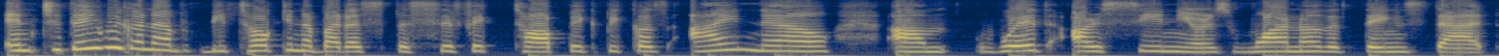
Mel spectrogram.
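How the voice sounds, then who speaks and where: Female talk show host, middle-aged, slightly high voice, very dry recording. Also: moderate pace, few pauses, fairly bright tone, clean tone, no echo. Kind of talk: radio interview hosting.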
